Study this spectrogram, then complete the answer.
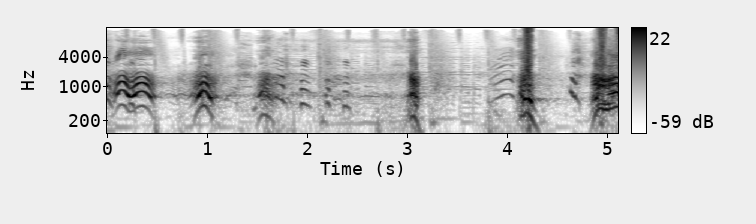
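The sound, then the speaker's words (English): A dog barks and yips repeatedly in loud bursts roughly every second, with a few sharper, harsher barks standing out, part of a song being played. “And we don't want to hear all that barking. You know it's coming.”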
